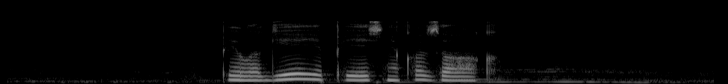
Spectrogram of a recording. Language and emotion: Russian, sad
